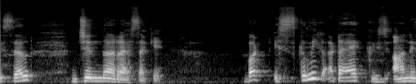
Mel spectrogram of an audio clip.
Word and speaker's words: इस्केमिक: पहले टाइप की बात करते हैं तो इसको बोलते हैं, हम प्रोनाउंस करते हैं इस्केमिक।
